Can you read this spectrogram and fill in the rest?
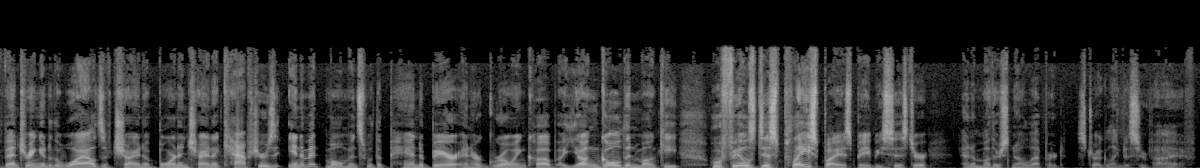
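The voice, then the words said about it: Dramatic announcer voice. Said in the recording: “I really put my announcer voice on when I did it because I really wanted to ramp it up a little bit.”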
